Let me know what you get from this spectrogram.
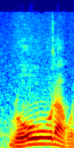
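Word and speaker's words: ρ: 얘가 이제 이렇게 되는데 이걸요, 그리스 문자로 로우라고 읽어요. 로우.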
